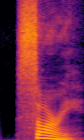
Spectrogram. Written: sari

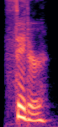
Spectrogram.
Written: fitter

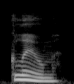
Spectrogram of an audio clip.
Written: gloom

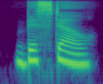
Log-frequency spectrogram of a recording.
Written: bestow

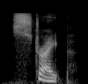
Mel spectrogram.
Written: stripe

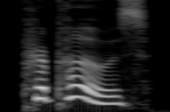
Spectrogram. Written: propose

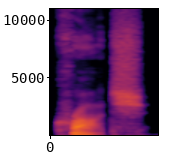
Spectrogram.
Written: crotch

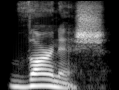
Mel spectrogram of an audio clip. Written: varnish

